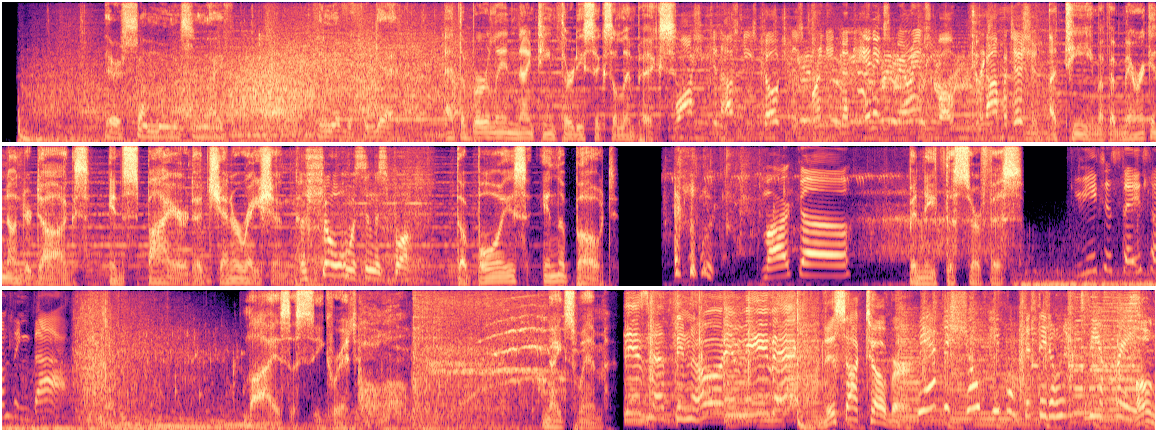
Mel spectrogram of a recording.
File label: Movie Trailer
